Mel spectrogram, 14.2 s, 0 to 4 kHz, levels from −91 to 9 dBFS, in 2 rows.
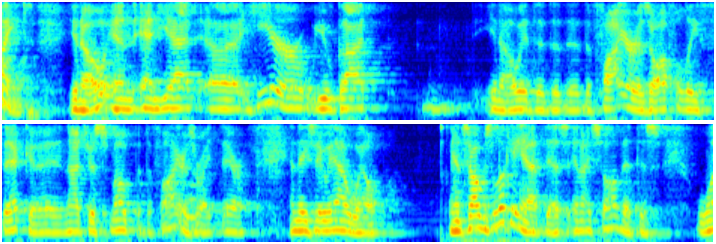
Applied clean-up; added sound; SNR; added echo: none; Brass instrument; 17 dB; reverberation time 0.7 s.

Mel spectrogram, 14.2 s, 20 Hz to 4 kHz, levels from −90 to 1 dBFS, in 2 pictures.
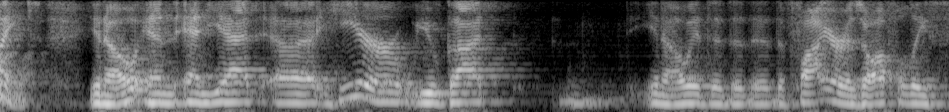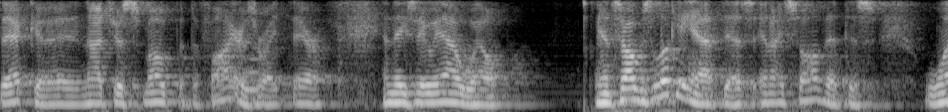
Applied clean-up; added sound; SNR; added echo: neural separator model SepFormer DNS4.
